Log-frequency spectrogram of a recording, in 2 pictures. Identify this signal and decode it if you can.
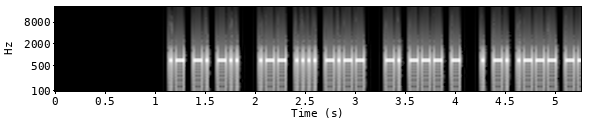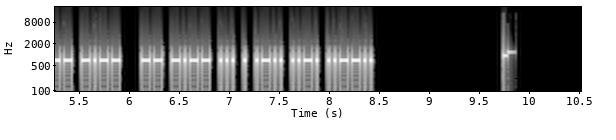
Morse code, heard as a keyed tone, about 40 wpm, 700 Hz. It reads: AND WHY NOT ENJOY MYSELF?
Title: Sentences from Top 1300 Words 40wpm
